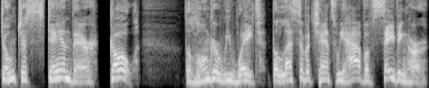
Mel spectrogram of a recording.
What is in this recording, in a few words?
Operator Voice; JadeShadowsQuest; Mission Three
